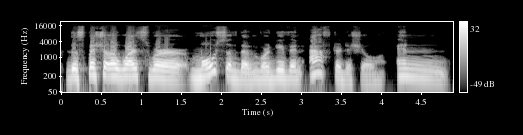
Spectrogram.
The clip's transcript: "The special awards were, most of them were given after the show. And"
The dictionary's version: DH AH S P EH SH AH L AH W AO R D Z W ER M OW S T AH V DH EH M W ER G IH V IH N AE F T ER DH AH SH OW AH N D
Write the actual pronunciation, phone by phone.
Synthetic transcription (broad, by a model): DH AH S P EH SH AH L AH W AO R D S W ER M OW S T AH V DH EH M W ER G IH V IH N AE F T ER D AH SH OW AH N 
